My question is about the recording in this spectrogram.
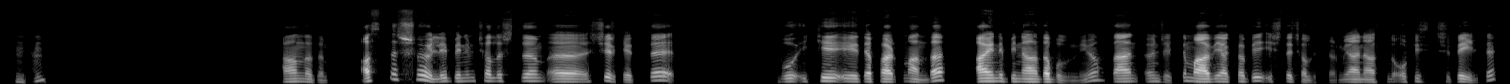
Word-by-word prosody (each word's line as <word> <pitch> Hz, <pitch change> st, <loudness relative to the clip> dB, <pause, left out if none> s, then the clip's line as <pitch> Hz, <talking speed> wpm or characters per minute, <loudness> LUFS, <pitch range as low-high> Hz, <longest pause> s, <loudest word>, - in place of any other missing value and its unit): Hı 120 Hz, -, -20 dB
hı. 175 Hz, +7 st, -16 dB, 2.4 s
Anladım. 125 Hz, -7 st, -6 dB, 0.3 s
Aslında 240 Hz, -1 st, 0 dB
şöyle 150 Hz, -, +1 dB
benim 150 Hz, +2 st, -7 dB
çalıştığım, 155 Hz, 0 st, -5 dB
eee, 130 Hz, -2 st, +2 dB
şirkette 170 Hz, -, -3 dB, 1.0 s
bu 140 Hz, +2 st, -6 dB
2, 140 Hz, +4 st, -6 dB
eee, 140 Hz, -4 st, +1 dB
departman 130 Hz, -3 st, +2 dB
da 190 Hz, -, +5 dB, 0.3 s
aynı 145 Hz, 0 st, +6 dB
binada 130 Hz, -2 st, +2 dB
bulunuyor. 105 Hz, -, -12 dB
Ben 135 Hz, +1 st, +3 dB
öncelikle 140 Hz, +3 st, -13 dB
mavi 135 Hz, -3 st, +7 dB
yaka 135 Hz, +1 st, -2 dB
bir 165 Hz, 0 st, -4 dB
işte 135 Hz, -, -10 dB
çalışıyorum. 105 Hz, +2 st, -17 dB
Yani 115 Hz, -1 st, -2 dB
aslında 110 Hz, +3 st, -7 dB
ofis 130 Hz, 0 st, -15 dB
işi 110 Hz, -, -22 dB
değil 115 Hz, -9 st, -1 dB
de, -, -, -9 dB
135 Hz, 120 wpm, -23 LUFS, 125-150 Hz, 2.4 s, mavi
